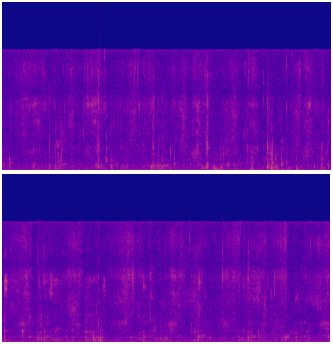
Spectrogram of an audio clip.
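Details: Wet, rapid lapping from dogs working at coconut water popsicles, no voices present; quick clicks and smacks follow one another unevenly, with a faint low background hum.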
